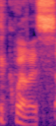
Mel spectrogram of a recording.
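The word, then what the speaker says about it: Aquilus: to keeper ailis or as they pronounce it it's aquilis I I refuse to pronounce it aquilis it's a killis in he's a killer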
